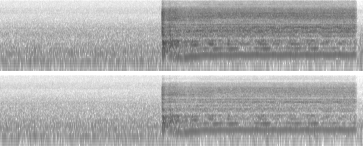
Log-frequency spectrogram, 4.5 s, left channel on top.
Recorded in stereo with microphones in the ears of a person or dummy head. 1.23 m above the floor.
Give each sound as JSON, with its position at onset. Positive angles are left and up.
{"t": 2.0, "sound": "a blender", "side_deg": 40}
